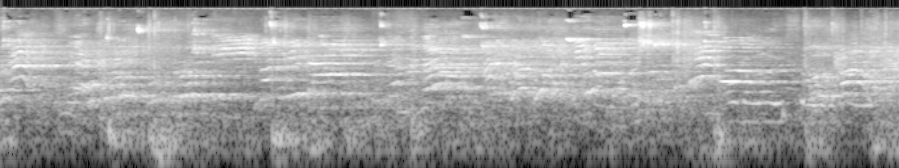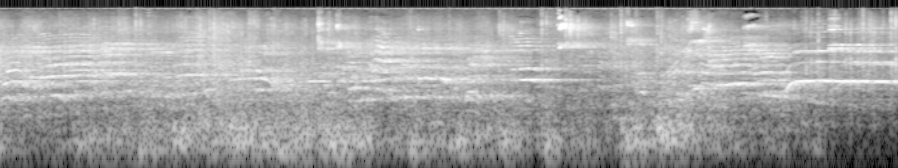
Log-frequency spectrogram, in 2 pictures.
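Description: Young women call out and shout across a large echoing gym.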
